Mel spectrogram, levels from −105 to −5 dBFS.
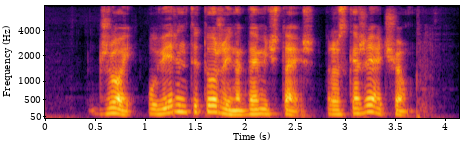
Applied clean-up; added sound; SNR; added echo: neural mask model DeepFilterNet 3.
